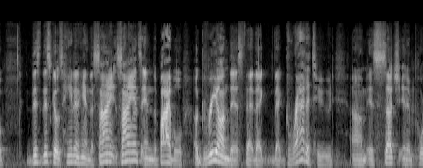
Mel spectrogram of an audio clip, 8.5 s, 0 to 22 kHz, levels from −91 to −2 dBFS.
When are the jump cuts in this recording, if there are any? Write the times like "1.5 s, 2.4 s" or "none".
none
